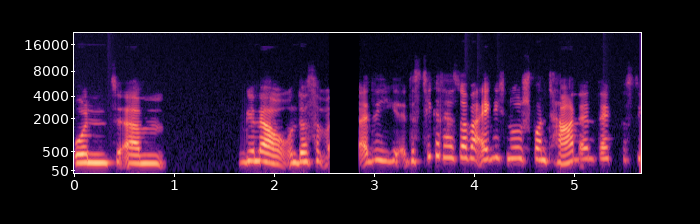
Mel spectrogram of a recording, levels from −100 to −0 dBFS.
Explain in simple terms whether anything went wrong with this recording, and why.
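After "genau und das hab", at 2.56 s, the speech cuts out for 0.3 s. That is a playback stall, likely because the player ran short of data.

From 2.86 to 4.87 s there is catch-up at higher speed. The speech runs 1.15 times faster and roughly two semitones higher while the player recovers the lost time, then returns to normal.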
